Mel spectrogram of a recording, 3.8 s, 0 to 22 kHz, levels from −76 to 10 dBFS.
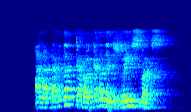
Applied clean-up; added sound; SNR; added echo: none; none; none; reverberation time 1.0 s.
